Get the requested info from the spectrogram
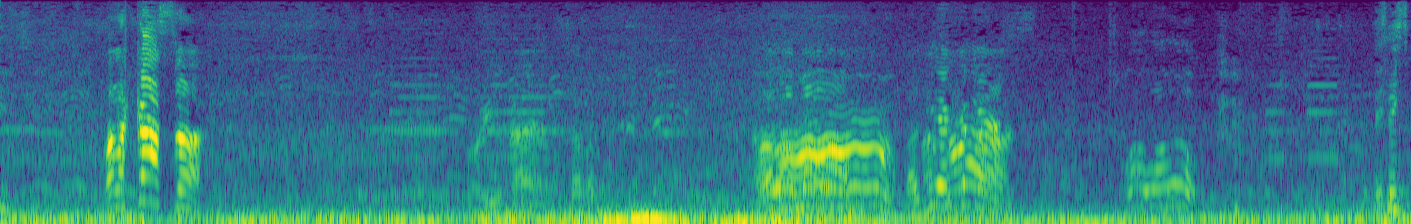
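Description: Low, steady engine rumble of cars rolling slowly past. Voices shout over it, loudest about a second in and again around six to seven seconds.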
